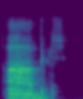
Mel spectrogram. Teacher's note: I don't think you really hear the B that much, but you need to at least try to make, because you make them like, you go from the B into the T right away, so it almost sounds like you're not saying it, but your mouth should be trying to say it.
